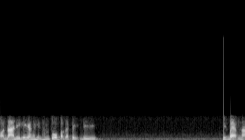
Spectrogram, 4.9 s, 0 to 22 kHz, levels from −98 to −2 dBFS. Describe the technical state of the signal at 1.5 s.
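Tandem speech coding runs through the whole clip, including 1.5 s: AMR-NB speech passes through G.711 and is re-coded by G.729A, compounding loss into rough, muffled, warbly speech with nothing above 3.6 kHz.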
